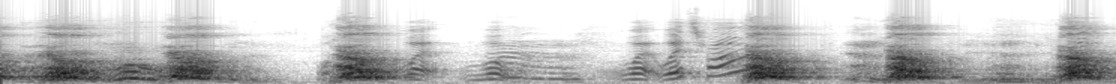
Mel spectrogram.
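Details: A spoiled Basset Hound named Ginge gives deep, drawn-out complaining barks and bays, once again demanding its dinner.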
